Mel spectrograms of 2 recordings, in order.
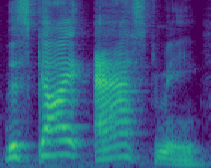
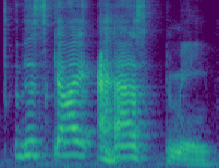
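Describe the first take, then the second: No difference in how they are said.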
